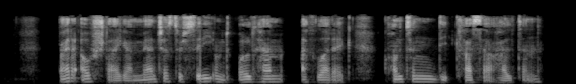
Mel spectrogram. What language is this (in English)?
German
